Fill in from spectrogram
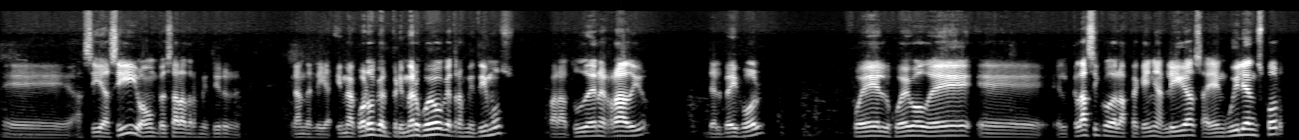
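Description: A Cuban man in his thirties, a baseball announcer, tells his career story and gives earnest advice on a video call, his Cuban Spanish accent marked by frequent "eh" fillers. His mid-range voice is expressive at a normal speed, recorded indoors in a small room with no echo.

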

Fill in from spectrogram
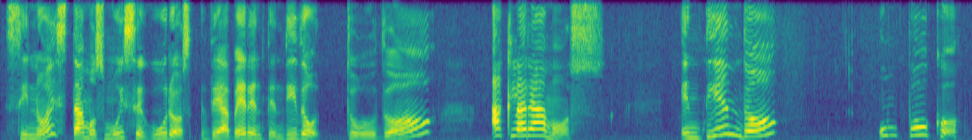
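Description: A woman narrating a language course in a slow, clear, explanatory way. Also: a little high, big pitch swings, no room sound. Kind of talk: scripted lesson narration.

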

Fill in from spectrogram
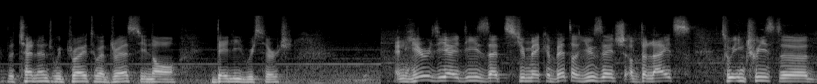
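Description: A man in his thirties, a research group leader, explaining his work in a measured way with frequent pauses, filmed in a laboratory. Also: medium pitch, a little mellow, slight background noise. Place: laboratory indoors.

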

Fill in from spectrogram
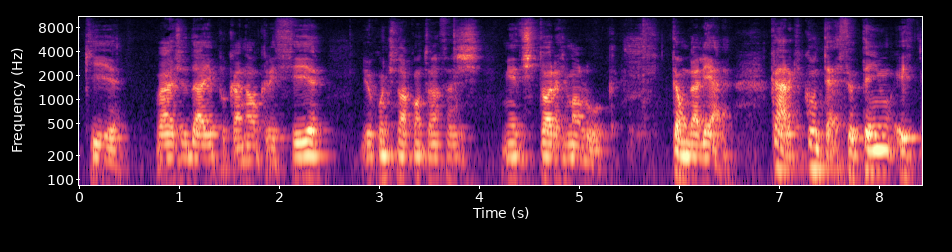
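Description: A young man from the suburbs of Rio de Janeiro with a Carioca accent, telling a story casually in slang and jumping into high squeals when he quotes people. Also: echoey room. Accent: Carioca Brazilian Portuguese. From Rio de Janeiro suburbs, Brazil. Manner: slangy, animated, jumps into high squeals when quoting others. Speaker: vlogger.

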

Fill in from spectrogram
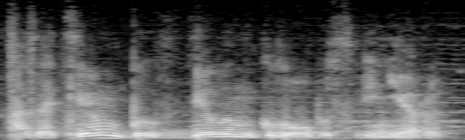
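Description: A man reading scripted educational science newsreel narration in a measured, declamatory way with precise diction. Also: low-pitched, vocal fry, over music. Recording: muffled vintage Soviet film soundtrack.

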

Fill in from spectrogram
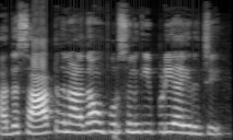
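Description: A man's voice: sits high, fast, fairly bright tone. Man voicing a stern cartoon doctor. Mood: grave. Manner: grave, lecturing. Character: stern village doctor, middle-aged man.

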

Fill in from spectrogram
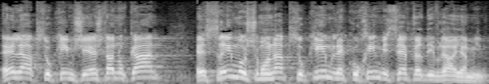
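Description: High, bright-voiced rabbi telling parables. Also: male voice. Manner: lively storytelling with parables; asks the listeners rhetorical questions. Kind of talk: weekly Torah sermon.

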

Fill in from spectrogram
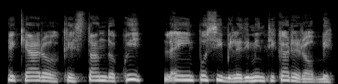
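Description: Un uomo che fa una madre severa e fiera. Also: male voice, sits high, brisk. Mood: cold firm. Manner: firm and cold. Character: stern, proud middle-aged mother.

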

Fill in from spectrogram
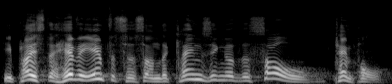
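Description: A man in his eighties, a pastor, giving a measured history lecture while seated at a table in a church, sometimes correcting himself. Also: high-pitched, very animated. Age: 80s. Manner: measured storytelling, some self-corrections. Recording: long church reverb.

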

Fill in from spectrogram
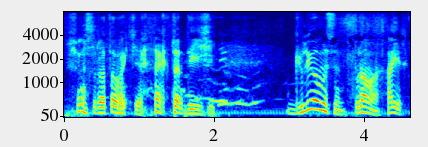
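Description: A man's voice: a little high, sing-song, a little fast. Man commanding dogs outdoors, noisy. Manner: firm commands to dogs, chatty asides to viewers. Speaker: vlogger feeding dogs. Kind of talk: casual outdoor vlog.

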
